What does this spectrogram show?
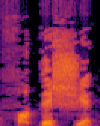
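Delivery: drawn out, fed-up muttering; slow fed-up grumble; slow disgusted mutter. Retold or imitated. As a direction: spell out your disgust slowly. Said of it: "I'm like".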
